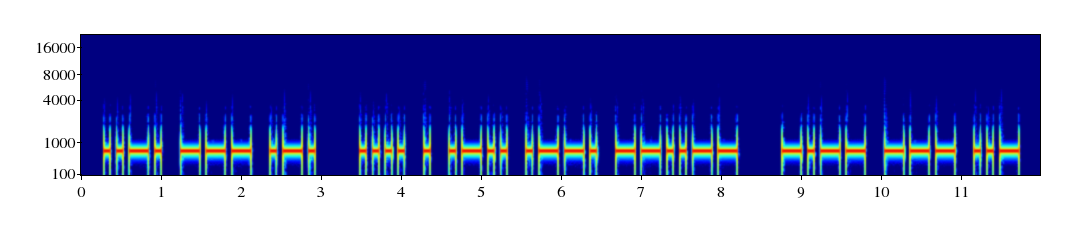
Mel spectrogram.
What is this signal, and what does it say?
Morse code, heard as a keyed tone, about 15 wpm, 700 Hz. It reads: FOR HELP, YOU
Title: Sentences from Top 300 Words 15wpm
